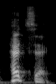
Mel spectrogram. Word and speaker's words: Hegseth: Pete, how do you say his last name? Headset. Hegseth. Headset.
